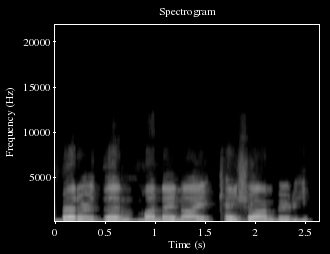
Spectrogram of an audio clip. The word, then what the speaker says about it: Boutte: Like, I think Tessitore and McElroy were just wrong the whole night, because if a player plays for LSU and it's his name is spelled that way and it's been called Boutte the whole time, I'm just like, how did it all of a sudden become Booty? Like,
